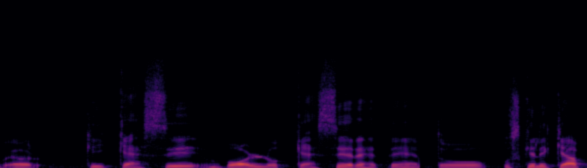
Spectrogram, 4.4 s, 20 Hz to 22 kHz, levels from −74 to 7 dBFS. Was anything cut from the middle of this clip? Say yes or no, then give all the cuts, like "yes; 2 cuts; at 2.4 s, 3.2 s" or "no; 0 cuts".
yes; 1 cut; at 3.1 s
